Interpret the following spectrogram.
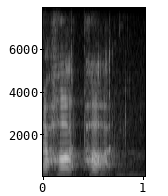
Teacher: one thing you hear a lot up here is a lip-rounded vowel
